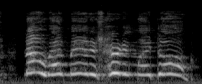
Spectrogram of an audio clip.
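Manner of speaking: shrill protest pinned on the man; the owner protesting to the trooper in a high hammed-up voice; indignant dog lady. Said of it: "she goes".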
